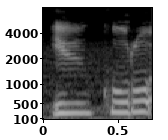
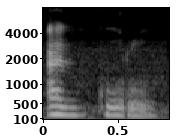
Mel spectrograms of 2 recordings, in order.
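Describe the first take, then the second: First: The word begins with an i vowel. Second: The word begins with an a vowel. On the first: "bukan izkuru" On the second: "atau azkuru"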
